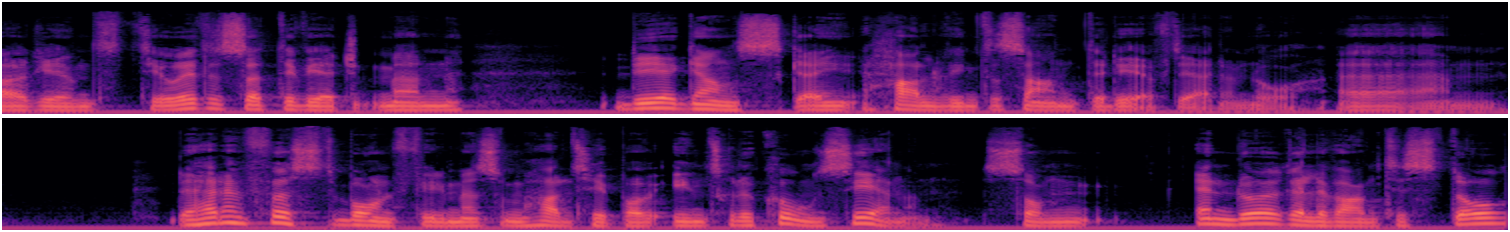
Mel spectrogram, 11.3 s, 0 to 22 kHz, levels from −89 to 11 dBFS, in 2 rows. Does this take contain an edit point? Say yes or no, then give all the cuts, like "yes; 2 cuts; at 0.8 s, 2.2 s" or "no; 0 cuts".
yes; 4 cuts; at 1.3 s, 4.4 s, 6.9 s, 7.8 s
